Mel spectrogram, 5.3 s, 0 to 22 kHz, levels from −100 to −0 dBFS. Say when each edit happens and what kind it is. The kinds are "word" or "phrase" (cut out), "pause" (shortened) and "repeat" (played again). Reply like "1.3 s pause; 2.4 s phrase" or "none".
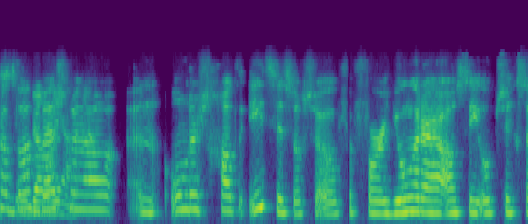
none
